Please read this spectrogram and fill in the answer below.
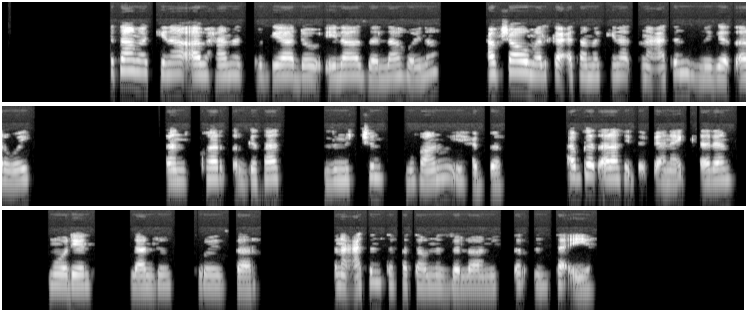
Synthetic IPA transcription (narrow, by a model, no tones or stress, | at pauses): ʔɨt̪ʰamɐkʰinaʔaβħamɐt̪ʼɨɾɡijad̪ɐwʔilazɐlːako̞jna | ħafʃawimɐlkʰɐʕɨt̪ʰamɐkʰinat͡sʼɨnʕat̪ɨnːɨɡɐt̪ʼɐɾwɔj | t͡sʼɐŋkʷʰɐɾt̪ʼɨɾɡɐt̪ʰat̪̚ | zɨmɨt͡ʃːɪn | mɨxʷanujɪħɨbːɨɾ | ʔaβɡɐt̪ʼɐɾat̪ʔit̪ʰjo̞pʼja̰na̰jkʼɐlɐmː | o̞d̪e̞l | lald̪okʰɾozɡaɾ | t͡s̪ʼɨnʕat̪ʰɨnt̪ʰɐfɐt̪ʰawɨnːɐt̪zɐlːɐwamist̪ʼɨɾɨnt̪ʰa̰jʔɨ̰jːɛ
